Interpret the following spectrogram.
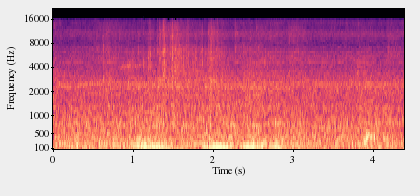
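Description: Steady room hum from air conditioning and running desktop computers, with a faint, low man's voice in the distance for a couple of seconds in the middle.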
